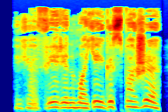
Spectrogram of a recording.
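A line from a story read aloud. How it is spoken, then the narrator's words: Slightly hoarse voice. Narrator (Russian): с легкой хрипотцой произнес узник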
